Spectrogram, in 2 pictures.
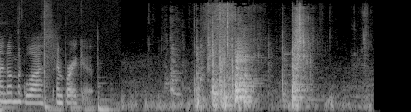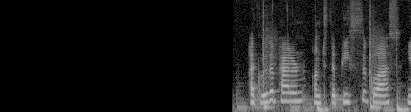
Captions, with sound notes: on the glass and break it. [crash noises] I glue the pattern onto the pieces of glass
